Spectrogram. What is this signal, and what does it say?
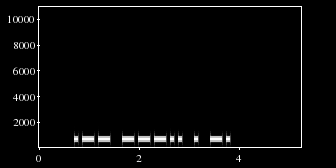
Morse code, heard as a keyed tone, about 15 wpm, 700 Hz. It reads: W8EN
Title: USA Call Signs - 4 Characters - Repeated 3x - 15wpm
